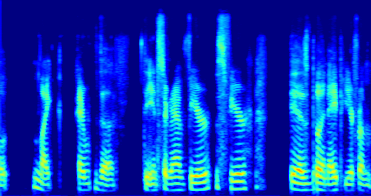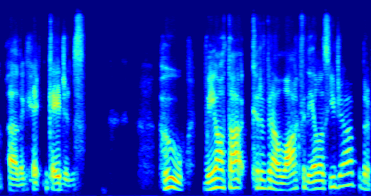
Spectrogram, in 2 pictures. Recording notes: the Zoom edition of The Benchwarmer's Podcast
